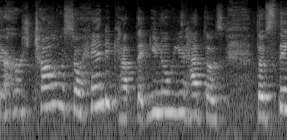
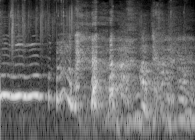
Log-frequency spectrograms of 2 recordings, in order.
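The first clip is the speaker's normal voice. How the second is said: tearful laugh; 12 semitones higher, 8 dB louder than usual. Real, not acted. Tearful laugh after her story.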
